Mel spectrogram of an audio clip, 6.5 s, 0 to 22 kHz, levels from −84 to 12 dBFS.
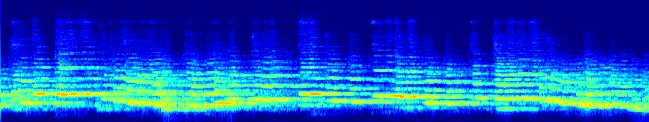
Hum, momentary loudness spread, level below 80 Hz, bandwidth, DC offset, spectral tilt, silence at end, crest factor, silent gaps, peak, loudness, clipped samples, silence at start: none; 7 LU; -86 dBFS; 12.5 kHz; under 0.1%; -2 dB/octave; 0 s; 14 dB; none; -8 dBFS; -23 LUFS; under 0.1%; 0 s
